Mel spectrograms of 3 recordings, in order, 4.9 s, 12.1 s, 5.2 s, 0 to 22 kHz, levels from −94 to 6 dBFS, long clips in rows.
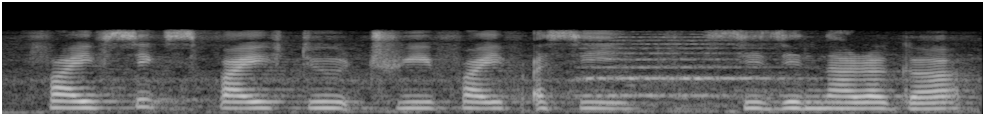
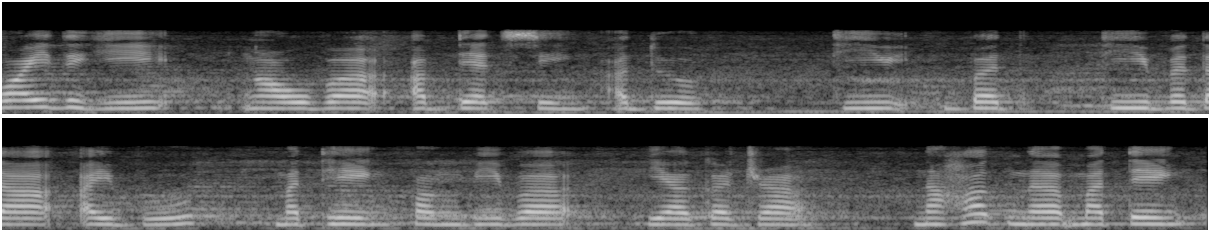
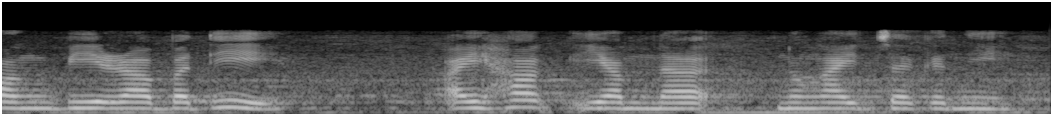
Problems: constant background noise, background conversations at intervals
